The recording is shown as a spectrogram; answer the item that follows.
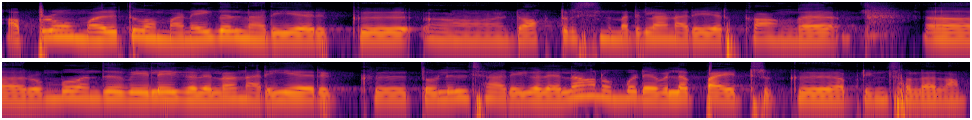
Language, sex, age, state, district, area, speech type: Tamil, male, 45-60, Tamil Nadu, Krishnagiri, rural, spontaneous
